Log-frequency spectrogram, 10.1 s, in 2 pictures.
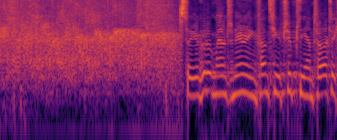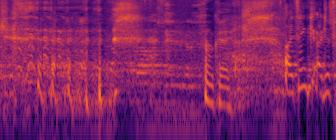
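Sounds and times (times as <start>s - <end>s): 
audience applause: 0.0s - 2.7s
speech: 2.8s - 10.0s
laughter: 5.0s - 9.4s.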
